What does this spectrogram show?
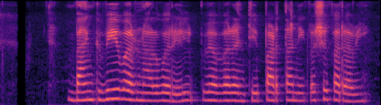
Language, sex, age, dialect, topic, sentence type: Marathi, female, 18-24, Standard Marathi, banking, question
